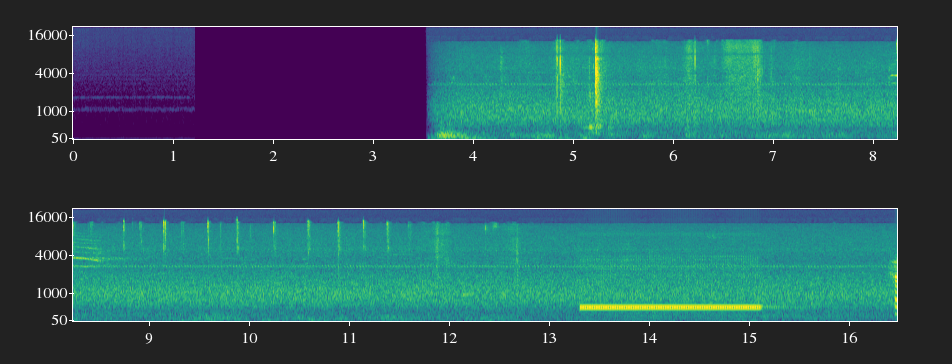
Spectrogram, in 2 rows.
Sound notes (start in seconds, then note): 5.3 phone rattling; 8.1 distant bird cawing; 13.3 line buzzing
